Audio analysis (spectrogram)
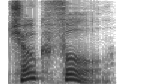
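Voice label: "choke-full", British English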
